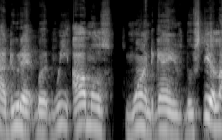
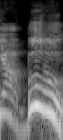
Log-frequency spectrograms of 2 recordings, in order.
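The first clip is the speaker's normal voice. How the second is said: loud, high-pitched hollering yell; 8 semitones higher than usual. Retelling how boys walking to breakfast taunted the team: imitating boys yelling. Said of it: "Them boys yelling at me".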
